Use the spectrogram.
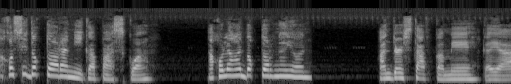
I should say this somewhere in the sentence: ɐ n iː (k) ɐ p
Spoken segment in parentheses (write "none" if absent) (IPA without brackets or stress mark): k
